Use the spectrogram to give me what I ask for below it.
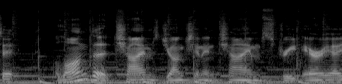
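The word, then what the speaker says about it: CHIJMES: very famous Colonial area known as Chimes uh it's got a J in the middle so take note of that when you're trying to pronounce it along the Chimes Junction and Chimes Street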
